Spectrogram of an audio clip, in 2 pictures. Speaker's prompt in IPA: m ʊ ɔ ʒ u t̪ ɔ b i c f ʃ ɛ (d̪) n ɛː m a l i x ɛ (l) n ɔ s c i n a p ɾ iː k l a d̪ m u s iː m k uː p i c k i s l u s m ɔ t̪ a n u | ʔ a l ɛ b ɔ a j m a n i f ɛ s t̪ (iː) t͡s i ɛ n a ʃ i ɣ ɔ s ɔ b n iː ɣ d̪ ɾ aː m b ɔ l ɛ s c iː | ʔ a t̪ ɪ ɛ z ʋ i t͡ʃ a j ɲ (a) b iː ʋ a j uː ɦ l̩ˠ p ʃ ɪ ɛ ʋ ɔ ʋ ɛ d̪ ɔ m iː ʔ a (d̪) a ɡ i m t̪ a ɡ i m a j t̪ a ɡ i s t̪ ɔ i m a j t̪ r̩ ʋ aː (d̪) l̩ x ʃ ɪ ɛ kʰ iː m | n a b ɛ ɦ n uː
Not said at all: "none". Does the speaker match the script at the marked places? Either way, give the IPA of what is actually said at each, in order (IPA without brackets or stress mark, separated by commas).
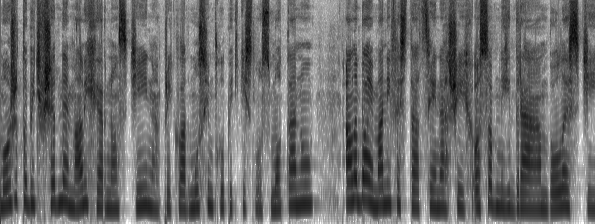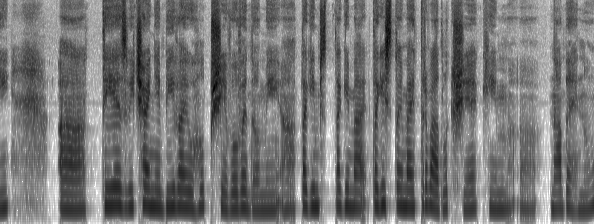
d̪, ɾ, aː, ɛ, t̪, d̪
